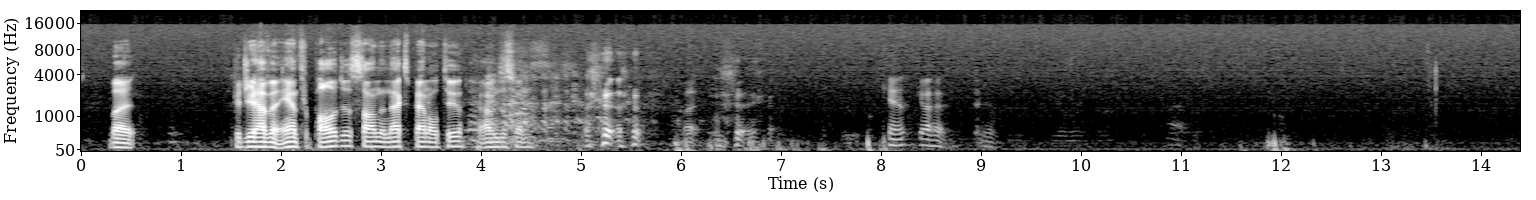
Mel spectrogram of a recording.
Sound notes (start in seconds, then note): 6.3 laughing; 10.1 silence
